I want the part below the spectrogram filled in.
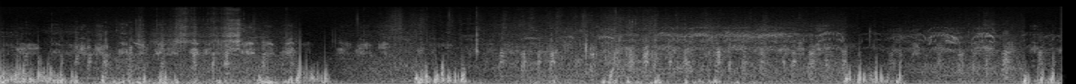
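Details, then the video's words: Mottled duck × mallard hybrids at Walter Fuller Park give harsh, nasal quacks in uneven bursts, several birds calling over one another with a low rumble of background noise. "Mottled and Mallard Hybrids"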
